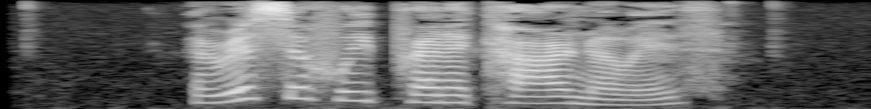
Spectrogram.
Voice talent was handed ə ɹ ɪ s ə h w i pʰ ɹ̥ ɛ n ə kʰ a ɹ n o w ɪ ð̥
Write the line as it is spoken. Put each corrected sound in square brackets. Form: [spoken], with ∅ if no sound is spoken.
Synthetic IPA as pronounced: ə ɹ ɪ s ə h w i pʰ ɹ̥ ɛ n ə kʰ a ɹ n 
